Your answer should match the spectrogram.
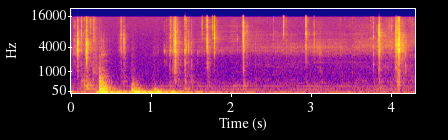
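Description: Clear transfer tape being peeled off a vinyl decal on a wooden hanger: scattered crackling ticks as the tape lets go, with a soft thump about half a second in.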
